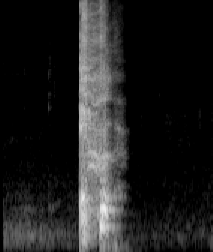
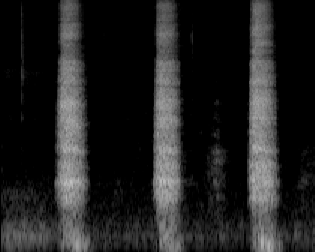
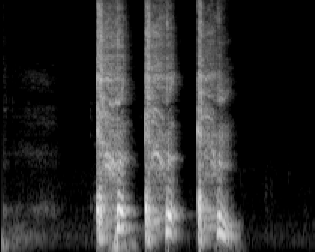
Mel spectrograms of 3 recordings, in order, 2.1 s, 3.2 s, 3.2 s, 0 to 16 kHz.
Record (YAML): cough_length: 2.1 s
cough_amplitude: 32768
cough_signal_mean_std_ratio: 0.27
exhalation_length: 3.2 s
exhalation_amplitude: 10894
exhalation_signal_mean_std_ratio: 0.39
three_cough_length: 3.2 s
three_cough_amplitude: 32768
three_cough_signal_mean_std_ratio: 0.37
survey_phase: beta (2021-08-13 to 2022-03-07)
age: 18-44
gender: Male
wearing_mask: 'No'
symptom_runny_or_blocked_nose: true
symptom_headache: true
smoker_status: Current smoker (1 to 10 cigarettes per day)
respiratory_condition_asthma: false
respiratory_condition_other: false
recruitment_source: Test and Trace
submission_delay: 1 day
covid_test_result: Negative
covid_test_method: RT-qPCR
